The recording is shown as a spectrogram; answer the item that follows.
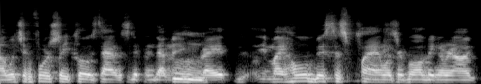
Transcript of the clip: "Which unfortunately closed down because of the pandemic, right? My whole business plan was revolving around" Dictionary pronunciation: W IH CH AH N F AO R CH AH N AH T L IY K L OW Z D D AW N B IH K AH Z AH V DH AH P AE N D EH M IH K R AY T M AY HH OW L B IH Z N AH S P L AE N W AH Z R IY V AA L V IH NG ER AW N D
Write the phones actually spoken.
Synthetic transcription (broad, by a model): W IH CH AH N F AO R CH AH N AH T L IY K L OW Z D D AW N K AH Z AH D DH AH P AE N D EH M IH K R AY T M AY HH OW L B IH Z N AH S P L AE N W AH Z R IY V AA L V IH NG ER AW N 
